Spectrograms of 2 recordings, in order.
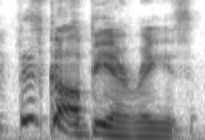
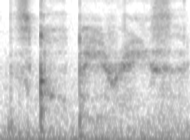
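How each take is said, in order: First: Said in the usual way. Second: Breathy whispered repeat; hushed whisper. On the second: Real, not acted. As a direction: whisper it to yourself.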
